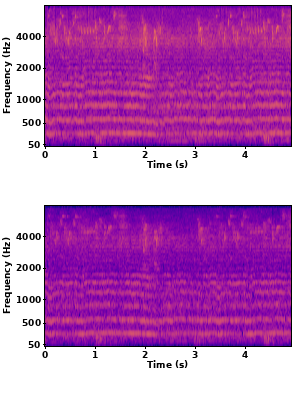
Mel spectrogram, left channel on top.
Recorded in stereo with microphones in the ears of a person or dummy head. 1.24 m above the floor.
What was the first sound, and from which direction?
An insect, 70° left (ahead or behind).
